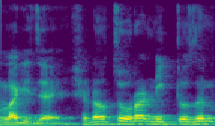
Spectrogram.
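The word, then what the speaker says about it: pnictogen: ওর expectation থাকে এরকম নিক্টোজেন ও যাইয়া দেখবে স্পেলিংটা এরকম সামনে একটা পি আছে ওতো এটা পড়তে য বলবে পিনিটোজেন পিনিকে উঠে যাবে এটা পিনিকের কিছু নাই এখানে পিটা হচ্ছে সাইলেন্ট সথিং পিনিটোজেন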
